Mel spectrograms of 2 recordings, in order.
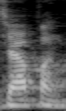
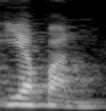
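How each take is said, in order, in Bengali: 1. শব্দটি J ধ্বনি দিয়ে শুরু হয়। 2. শব্দটি Y ধ্বনি দিয়ে শুরু হয়। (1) "যেটা আমরা বলি কি জাপান" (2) "ওরা বলে ইয়াপান"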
